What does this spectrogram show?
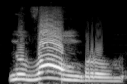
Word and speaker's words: novembre: November is pronounced as Novembre. Then the last one is December.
